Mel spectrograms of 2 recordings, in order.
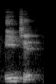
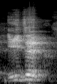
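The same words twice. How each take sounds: First: Said in the usual way. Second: Loud, high command yelled; shouted command. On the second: Acted. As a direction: bark the order suddenly. Offering chocolate, then insisting.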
